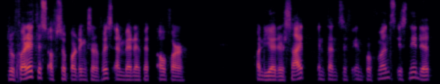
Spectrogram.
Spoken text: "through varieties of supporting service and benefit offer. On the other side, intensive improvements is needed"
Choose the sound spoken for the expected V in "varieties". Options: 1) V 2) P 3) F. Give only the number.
2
